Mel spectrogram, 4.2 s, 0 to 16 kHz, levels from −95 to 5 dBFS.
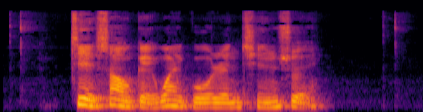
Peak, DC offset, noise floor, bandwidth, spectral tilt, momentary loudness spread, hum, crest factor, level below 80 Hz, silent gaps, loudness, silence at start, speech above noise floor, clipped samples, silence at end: -4 dBFS; under 0.1%; -70 dBFS; 11.5 kHz; -5 dB/octave; 9 LU; none; 18 dB; -66 dBFS; none; -20 LUFS; 0.7 s; 51 dB; under 0.1%; 1 s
